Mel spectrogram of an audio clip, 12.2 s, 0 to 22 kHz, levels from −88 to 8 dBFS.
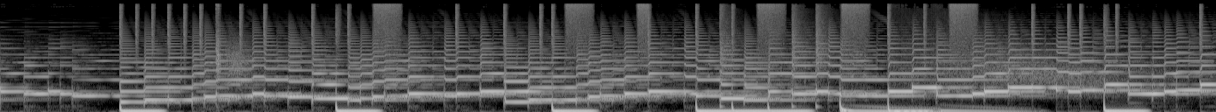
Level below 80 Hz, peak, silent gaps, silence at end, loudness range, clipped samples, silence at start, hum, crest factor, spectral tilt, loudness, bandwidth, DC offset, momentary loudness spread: -24 dBFS; -6 dBFS; none; 0 s; 2 LU; under 0.1%; 0 s; none; 14 dB; -4 dB/octave; -22 LUFS; 19.5 kHz; under 0.1%; 4 LU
